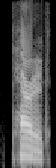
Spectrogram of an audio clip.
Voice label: "parrot", American

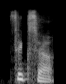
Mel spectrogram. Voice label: "fixer", Indian

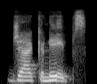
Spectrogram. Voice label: "jackanapes", Indian

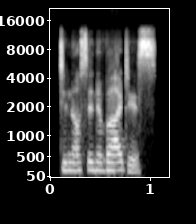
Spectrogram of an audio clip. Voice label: "tenosynovitis", Indian

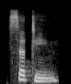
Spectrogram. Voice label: "sateen", Indian

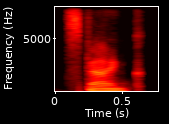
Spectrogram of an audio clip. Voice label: "spank", Indian

